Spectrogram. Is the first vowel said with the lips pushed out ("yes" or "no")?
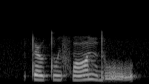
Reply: no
